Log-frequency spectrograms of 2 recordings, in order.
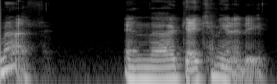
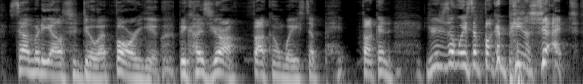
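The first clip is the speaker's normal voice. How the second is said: high-pitched acted rant, bursting louder at the end; angry tirade; 5 semitones higher, 3 dB louder than usual. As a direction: rattle off insults in exasperation, then erupt into a yell. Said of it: "I'm angry all the fucking time".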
